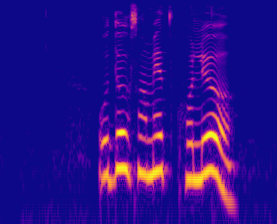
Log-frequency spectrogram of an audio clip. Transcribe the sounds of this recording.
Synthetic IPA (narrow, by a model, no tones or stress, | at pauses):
ud̪joɡsʌmet̪kʰoljo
